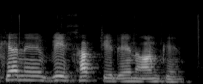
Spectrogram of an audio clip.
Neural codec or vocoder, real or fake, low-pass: vocoder, 44.1 kHz, 128 mel bands every 256 samples, BigVGAN v2; fake; 10.8 kHz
